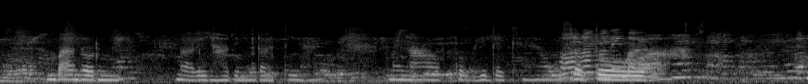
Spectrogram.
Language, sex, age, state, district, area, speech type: Hindi, female, 45-60, Bihar, Madhepura, rural, spontaneous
